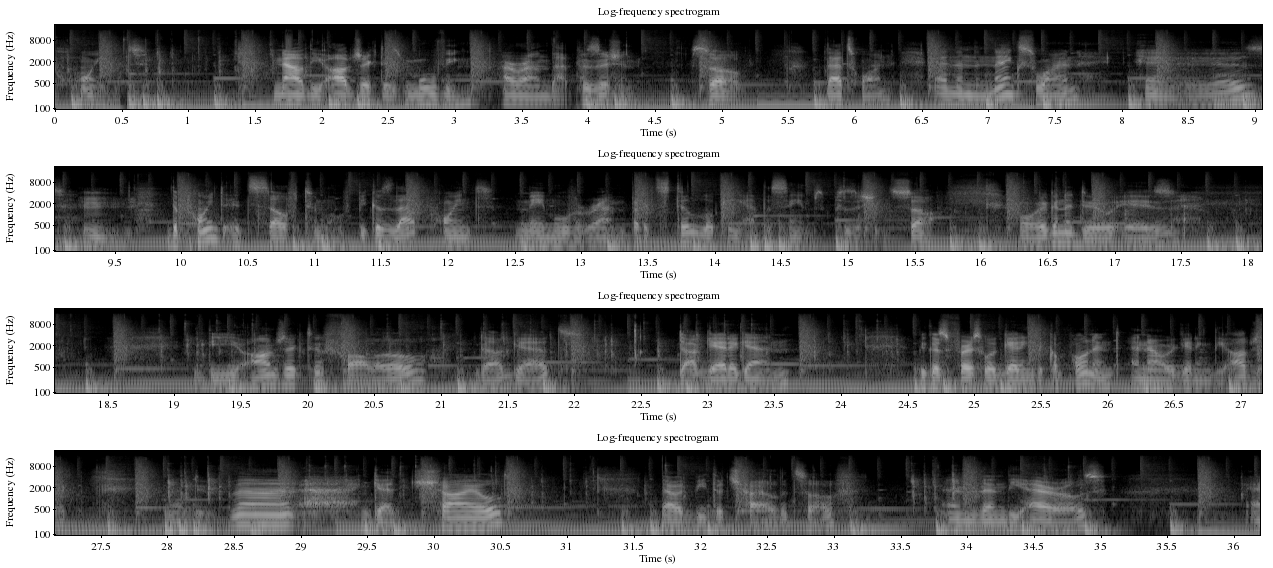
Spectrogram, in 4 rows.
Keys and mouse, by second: 0.0-1.3 typing, 0.7 Return, 1.7 ctrl+s, 14.9 BackSpace, 16.3 ;, 16.5 Return, 18.8-24.7 typing, 20.5 Return, 28.0-31.0 typing, 33.5 -, 33.8 shift+., 34.7 ctrl+s.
